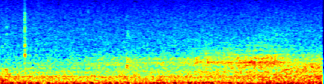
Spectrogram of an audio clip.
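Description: Car engine running at low speed, a steady low hum heard from inside the cabin, with one faint click near the start.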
